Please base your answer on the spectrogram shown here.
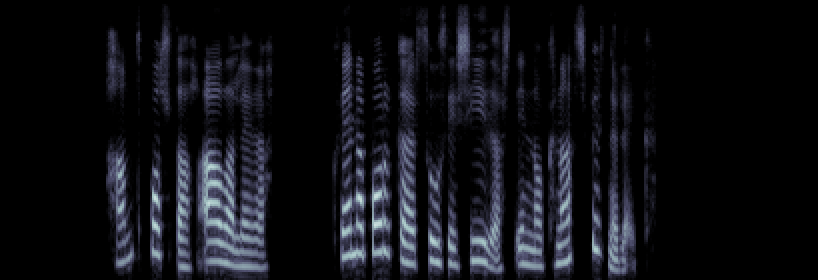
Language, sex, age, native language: Icelandic, female, 60-69, Icelandic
